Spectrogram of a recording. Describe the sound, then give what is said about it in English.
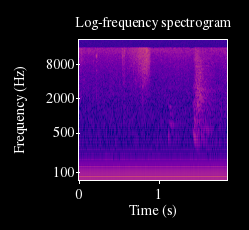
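A single sneeze: a breathy intake followed by a sharp, noisy burst with a brief voiced edge, fairly faint over a low background rumble. “Bless you.”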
